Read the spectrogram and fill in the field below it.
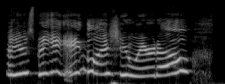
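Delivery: high-pitched, indignant retold question; mock incredulous retort. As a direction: throw it back in high-pitched disbelief. Retold rude retort to a stranger.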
